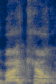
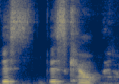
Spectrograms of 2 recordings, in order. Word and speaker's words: viscount: because Beth taught me it's a by account I always read it at this discount it's a reader thing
